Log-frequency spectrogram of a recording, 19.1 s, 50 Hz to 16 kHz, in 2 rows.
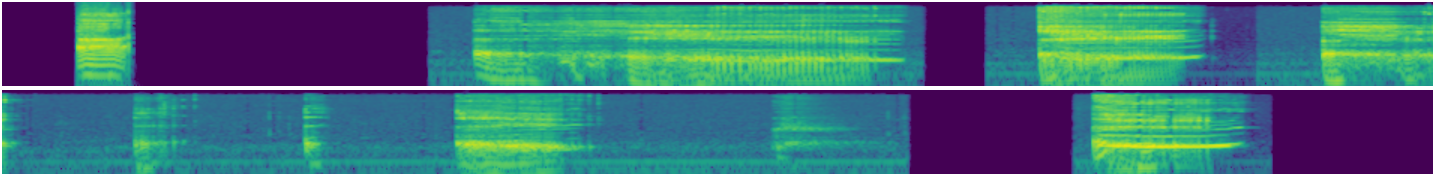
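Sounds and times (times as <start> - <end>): person burping loudly: 0.6 - 0.9, 3.2 - 6.1, 6.9 - 8.1, 8.8 - 9.7, 10.4 - 10.8, 12.6 - 13.6, 16.8 - 18.0.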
